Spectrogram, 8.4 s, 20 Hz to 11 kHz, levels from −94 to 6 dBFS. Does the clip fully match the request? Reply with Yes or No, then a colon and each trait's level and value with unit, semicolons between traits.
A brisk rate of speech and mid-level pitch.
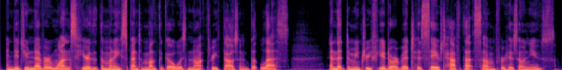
Yes: fast, 230 wpm; medium, 180 Hz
